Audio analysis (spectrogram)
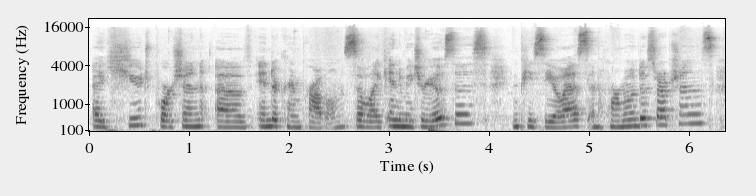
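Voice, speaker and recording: Upbeat female podcast co-host for an ad read, slightly high voice, faint noise floor. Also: normal speed, poor audio. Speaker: podcast co-host reading a sponsor spot. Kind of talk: upbeat ad read in casual banter.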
